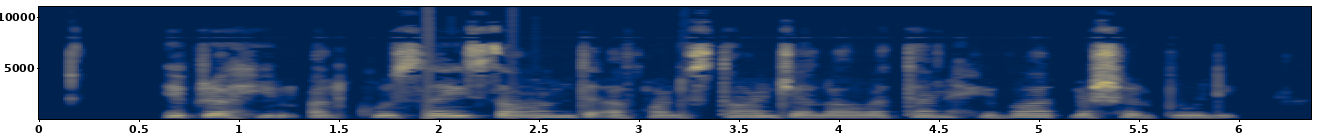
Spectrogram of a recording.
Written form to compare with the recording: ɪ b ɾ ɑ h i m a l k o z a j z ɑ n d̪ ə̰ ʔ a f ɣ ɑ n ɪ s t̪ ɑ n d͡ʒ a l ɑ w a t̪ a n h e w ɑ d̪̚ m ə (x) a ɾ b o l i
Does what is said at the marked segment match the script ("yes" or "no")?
no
